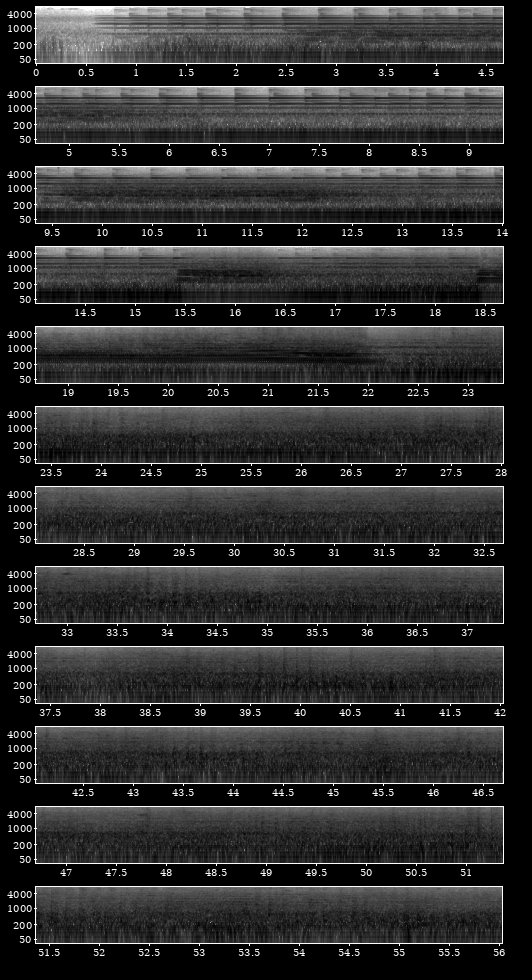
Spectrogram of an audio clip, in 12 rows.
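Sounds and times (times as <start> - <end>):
train air horn blasts: 2.7 - 5.7, 9.4 - 12.6, 15.4 - 16.6, 18.0 - 23.5.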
